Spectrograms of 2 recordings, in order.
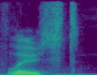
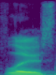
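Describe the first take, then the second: First: The word ends with an added t sound. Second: The word ends without a t sound. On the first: The speaker calls it wrong. "I think you threw a T in on the end" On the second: The speaker calls it right. "it's just Flus"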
